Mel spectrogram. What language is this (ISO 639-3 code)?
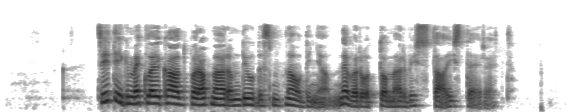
lav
